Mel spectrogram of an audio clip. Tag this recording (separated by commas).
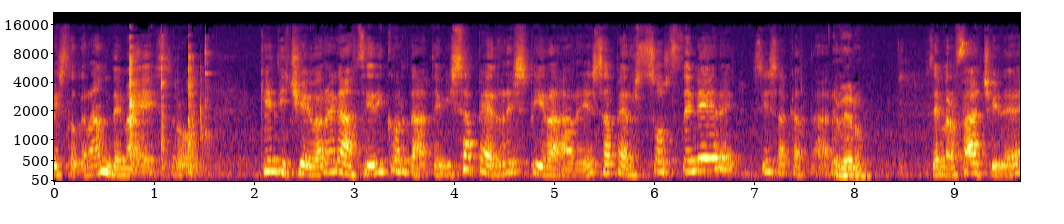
Speech, Conversation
